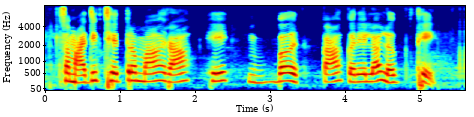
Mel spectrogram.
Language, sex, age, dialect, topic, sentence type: Chhattisgarhi, female, 18-24, Western/Budati/Khatahi, banking, question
